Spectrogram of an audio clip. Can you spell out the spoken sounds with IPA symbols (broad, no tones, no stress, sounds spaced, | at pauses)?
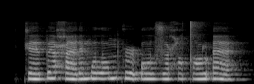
k ɛ p ɛ ħ æ ɾ ɛ m ɔ l ɔ m k ə˞ ʔ ɔ l z ʊ ħ ə tˤ ə˞ ɭ ʔ æ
